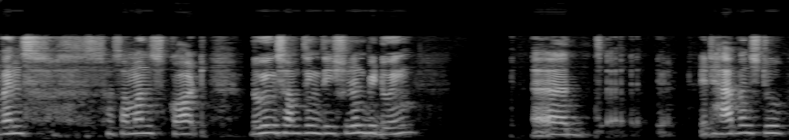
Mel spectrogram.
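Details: Male who describes his own stuttering; stuttering.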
